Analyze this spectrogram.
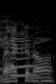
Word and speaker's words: Mackinac: Mackinac? Is that how you say it? Mackinac? Yeah, Mackinac.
